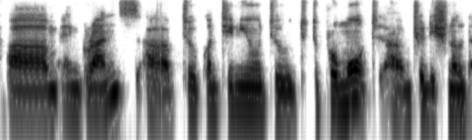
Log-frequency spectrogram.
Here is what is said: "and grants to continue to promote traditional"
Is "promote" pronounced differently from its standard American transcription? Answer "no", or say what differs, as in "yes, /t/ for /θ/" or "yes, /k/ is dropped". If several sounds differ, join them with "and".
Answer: no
